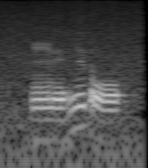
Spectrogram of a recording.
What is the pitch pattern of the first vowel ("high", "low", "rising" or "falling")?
low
